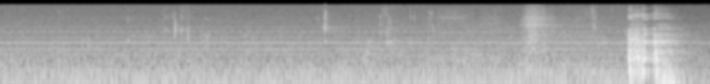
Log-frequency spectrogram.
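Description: A person chewing food close to the microphone, with a few faint small clicks and a short, louder burst of noise near the end.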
